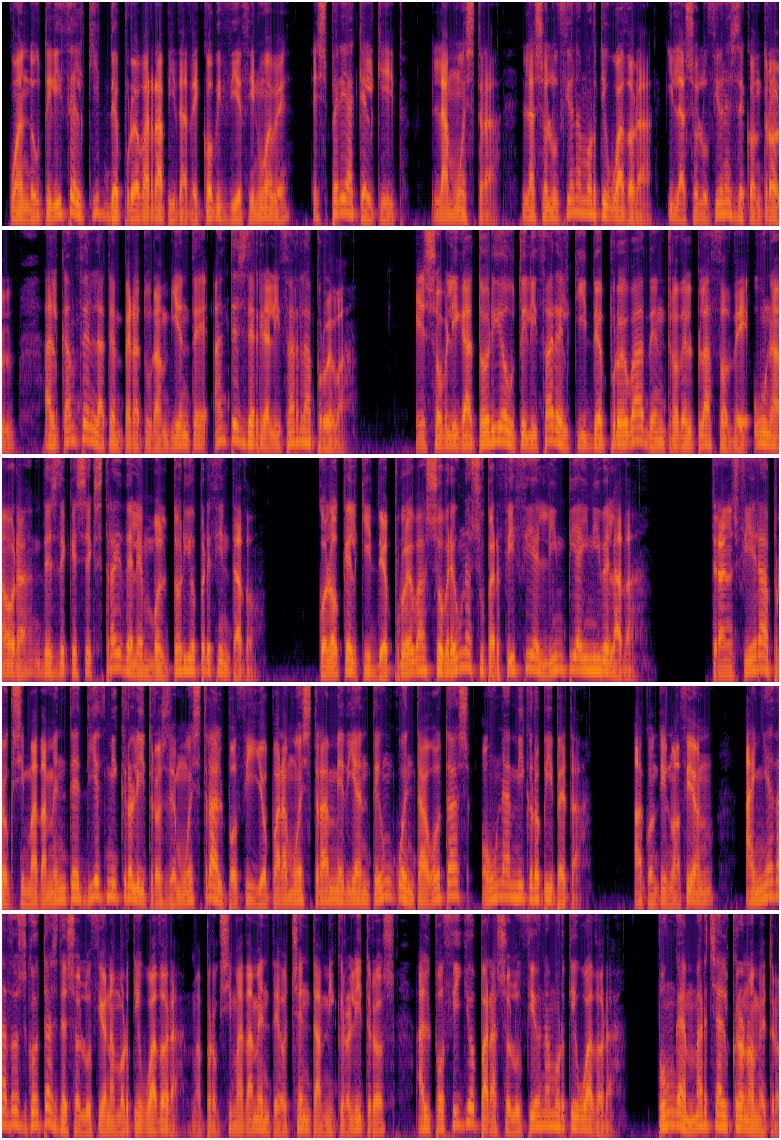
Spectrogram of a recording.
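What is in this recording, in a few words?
Spanish, male, elearning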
